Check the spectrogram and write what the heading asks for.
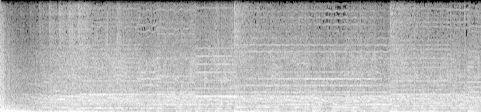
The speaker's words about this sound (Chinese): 就照军师所说，炮发三声，开启这门，对付荷兰番犬。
